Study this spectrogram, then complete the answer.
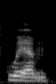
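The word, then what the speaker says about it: Sequim: I don't know if I'm saying it right, but I think it's Squim.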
